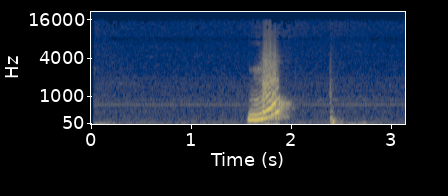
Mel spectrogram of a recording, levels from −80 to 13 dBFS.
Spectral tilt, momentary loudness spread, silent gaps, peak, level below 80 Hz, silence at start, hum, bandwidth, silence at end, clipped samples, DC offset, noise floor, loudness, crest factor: -6.5 dB/octave; 23 LU; none; 0 dBFS; -42 dBFS; 1.55 s; none; 16 kHz; 0.7 s; under 0.1%; under 0.1%; -46 dBFS; -9 LUFS; 16 dB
